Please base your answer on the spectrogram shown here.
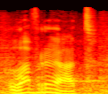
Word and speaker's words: лавреат: Новий правопис пропонує і писати, і вимовляти так, як це було до 1928 року. Фавна, а не фауна, наприклад, так? Або, наприклад, лавреат, павза.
